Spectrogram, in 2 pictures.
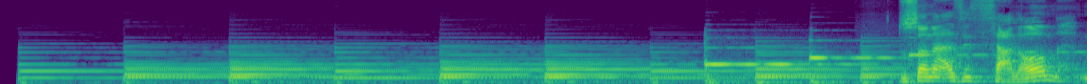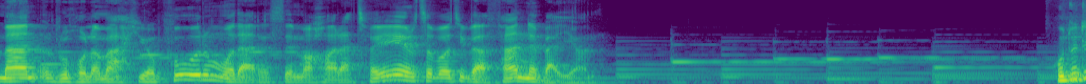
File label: childrens articulation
